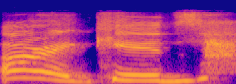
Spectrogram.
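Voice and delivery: eerie ghoulish announcer voice. Closing a podcast episode, the host signs off to listeners in a Crypt Keeper voice. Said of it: "Crypt Keeper".

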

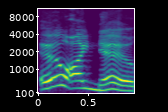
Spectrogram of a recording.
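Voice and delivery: breezy, high nineties comedy-movie character voice with lilt. Imitating the character Audrey, very Romy and Michelle. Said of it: "very Romy and Michelle".

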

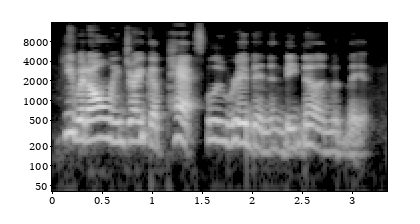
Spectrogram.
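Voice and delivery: put-on Southern drawl accent. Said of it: "Do you like my Southern accent?".

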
